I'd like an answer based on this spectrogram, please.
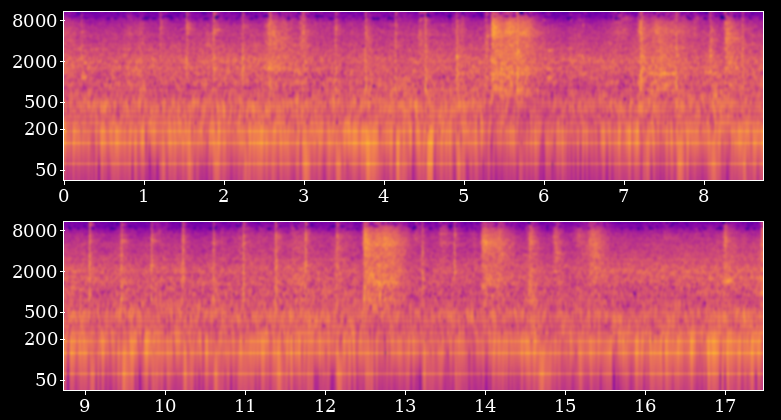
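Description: Hand hammer striking a sheet-steel shovel blade on a steel block anvil as it is formed: a fast run of sharp metallic blows, about three a second, that stops near the end. A steady low hum runs underneath.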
